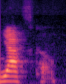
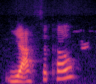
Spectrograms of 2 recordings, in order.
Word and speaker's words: Yasuko: audiobook was yasuko um they pronounced it in the audiobook yasuko oh yasco yasuko yeah got it thank you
